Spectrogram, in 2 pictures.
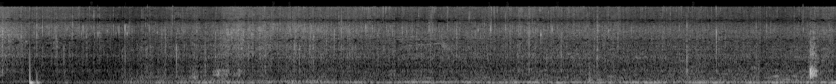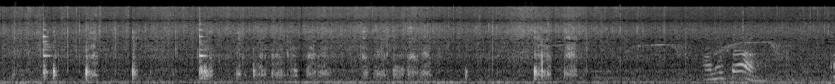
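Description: Ingredients frying in hot oil in a pan while cooking chapala pulusu, a Telugu fish stew: a steady hiss and sizzle with occasional clinks of a ladle against the pan, heard up close.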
